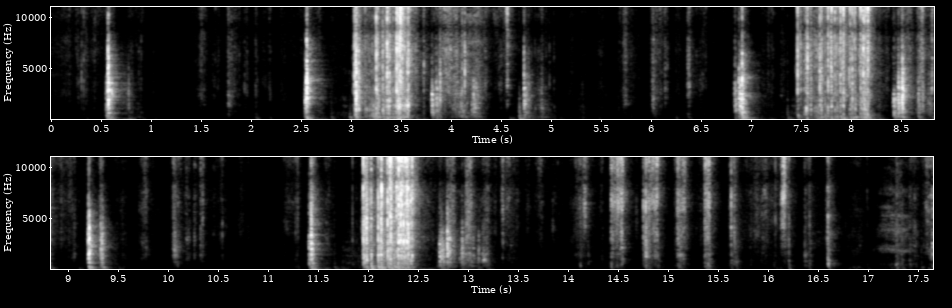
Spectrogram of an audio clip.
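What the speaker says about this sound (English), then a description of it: "oops, I didn't shuffle. Let me shuffle." Tarot cards being shuffled by hand in three separate bursts of crisp riffling and flicking, close and fairly quiet, with soft handling clicks between bursts and no talk.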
